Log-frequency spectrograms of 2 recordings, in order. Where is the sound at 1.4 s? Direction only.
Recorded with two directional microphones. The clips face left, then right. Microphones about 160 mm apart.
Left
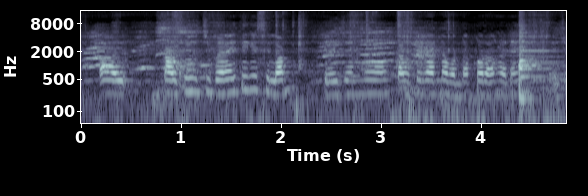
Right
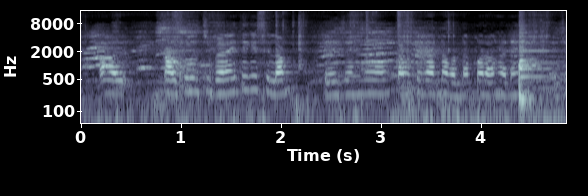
15° left (ahead or behind).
